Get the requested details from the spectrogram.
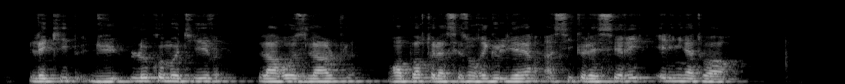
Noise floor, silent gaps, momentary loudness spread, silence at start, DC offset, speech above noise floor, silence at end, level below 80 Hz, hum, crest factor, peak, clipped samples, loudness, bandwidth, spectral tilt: -79 dBFS; none; 8 LU; 0.3 s; under 0.1%; 55 dB; 1.05 s; -62 dBFS; none; 16 dB; -10 dBFS; under 0.1%; -25 LUFS; 11.5 kHz; -6.5 dB/octave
